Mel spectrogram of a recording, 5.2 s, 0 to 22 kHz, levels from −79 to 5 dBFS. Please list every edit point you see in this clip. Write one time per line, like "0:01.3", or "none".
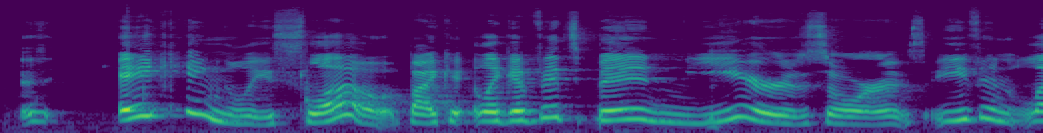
none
